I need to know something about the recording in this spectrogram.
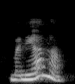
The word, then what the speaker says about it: mañana: And the next one is hasta mañana. Hasta mañana. Be careful with this N. There is a small accent on it, which sounds like when you put N and Y together. Nyo. Hasta mañana.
